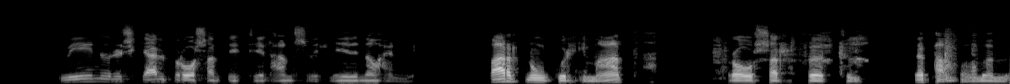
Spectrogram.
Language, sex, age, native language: Icelandic, male, 40-49, Icelandic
